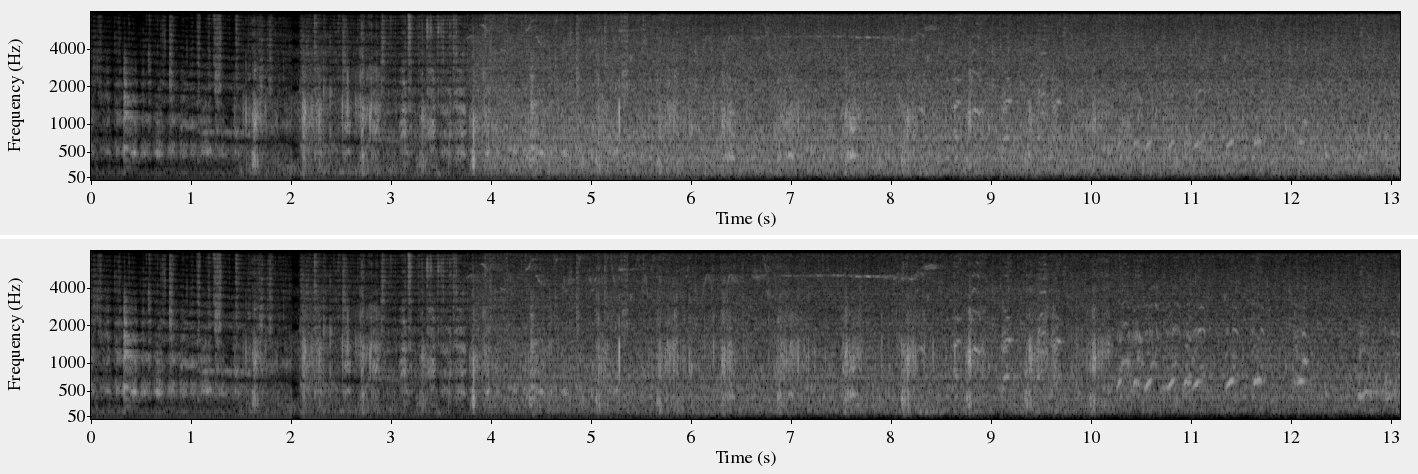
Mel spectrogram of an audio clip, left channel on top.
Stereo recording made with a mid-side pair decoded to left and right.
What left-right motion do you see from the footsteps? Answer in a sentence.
In this clip you hear the footsteps travel towards the right.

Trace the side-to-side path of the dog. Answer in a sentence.
You can hear the dog move from right to left and back again.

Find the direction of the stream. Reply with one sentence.
In this clip you hear the stream on the left.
